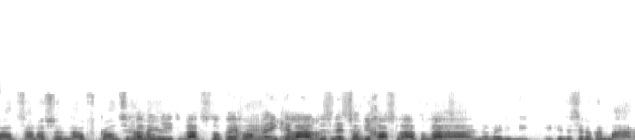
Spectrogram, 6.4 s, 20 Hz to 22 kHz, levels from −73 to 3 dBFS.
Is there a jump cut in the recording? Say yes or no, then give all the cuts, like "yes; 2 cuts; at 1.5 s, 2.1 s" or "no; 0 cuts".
yes; 1 cut; at 1.5 s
